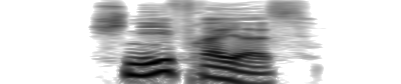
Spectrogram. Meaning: strong/mixed nominative/accusative neuter singular of schneefrei
- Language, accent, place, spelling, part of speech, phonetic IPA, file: German, Germany, Berlin, schneefreies, adjective, [ˈʃneːfʁaɪ̯əs], De-schneefreies.ogg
